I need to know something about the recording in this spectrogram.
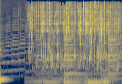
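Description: Wine pours steadily into a bottle, a gurgling fill that rises in pitch as it continues, moderately loud after a brief low tone at the start.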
